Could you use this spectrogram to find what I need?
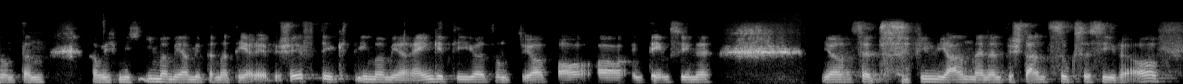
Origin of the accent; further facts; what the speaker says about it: Vienna, Austria; bin auch ein echter Wiener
